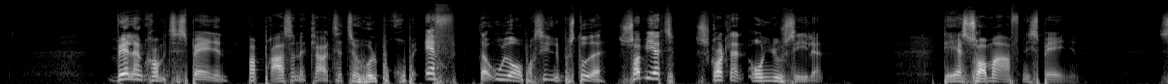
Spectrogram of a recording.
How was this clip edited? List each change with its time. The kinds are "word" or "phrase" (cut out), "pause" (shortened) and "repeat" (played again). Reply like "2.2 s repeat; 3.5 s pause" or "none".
none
